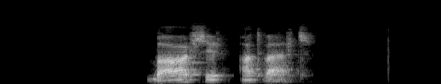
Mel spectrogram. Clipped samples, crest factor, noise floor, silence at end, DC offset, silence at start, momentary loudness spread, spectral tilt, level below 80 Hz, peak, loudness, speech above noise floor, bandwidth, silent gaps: under 0.1%; 20 dB; under -90 dBFS; 1.3 s; under 0.1%; 1.5 s; 15 LU; -5.5 dB/octave; -64 dBFS; -2 dBFS; -18 LUFS; over 72 dB; 6.8 kHz; 2.35-2.39 s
